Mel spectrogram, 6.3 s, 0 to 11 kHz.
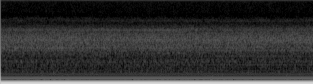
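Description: Steady cockpit drone of a Scheibe SF-25 Falke motorglider in powered cruise: engine and propeller running under a constant airflow hiss, with a restless low rumble underneath.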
